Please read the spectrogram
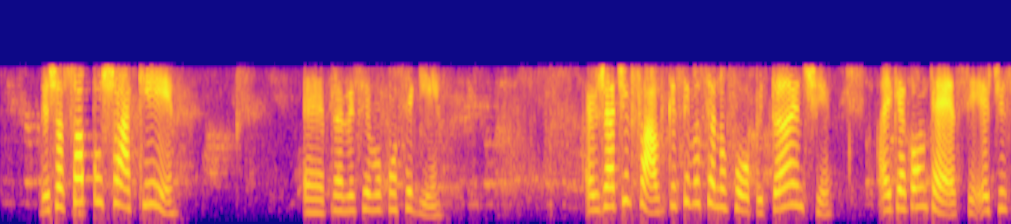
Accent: São Carlos, São Paulo, Brazil; Eu sou de São Carlos.

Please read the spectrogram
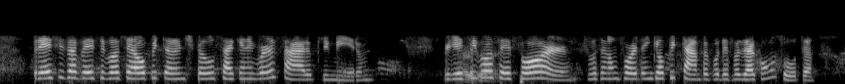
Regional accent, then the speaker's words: Bebedouro, São Paulo, Brazil; de Bebedouro, a cidade é Bebedouro, no estado de São Paulo.

